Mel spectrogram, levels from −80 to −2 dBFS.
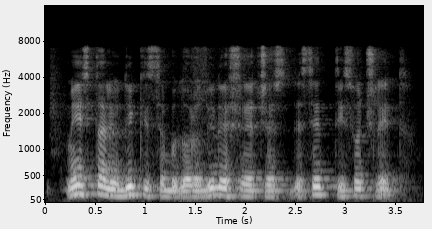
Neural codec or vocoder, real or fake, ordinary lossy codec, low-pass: none; real; none; 7.2 kHz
